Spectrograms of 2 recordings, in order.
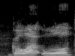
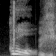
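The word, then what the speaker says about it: Goa'uld: of characters there are characters that pronounce it correctly Goa old which is like the way that go old say it and then there's characters like like Jack O'Neal who's like cool yeah Elliot cool right it's the alien race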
